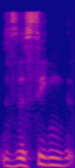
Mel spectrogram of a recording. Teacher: for many French speakers, both of these tend to become z.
